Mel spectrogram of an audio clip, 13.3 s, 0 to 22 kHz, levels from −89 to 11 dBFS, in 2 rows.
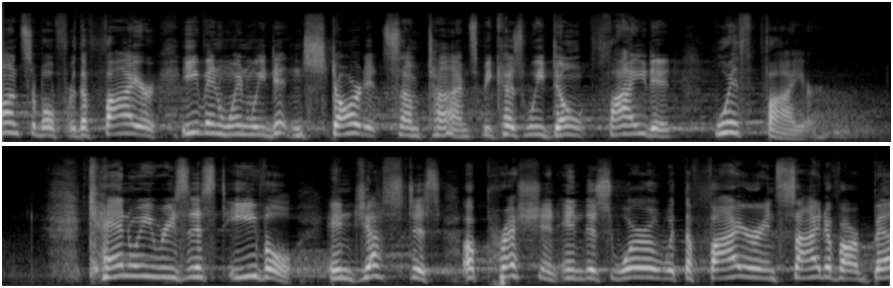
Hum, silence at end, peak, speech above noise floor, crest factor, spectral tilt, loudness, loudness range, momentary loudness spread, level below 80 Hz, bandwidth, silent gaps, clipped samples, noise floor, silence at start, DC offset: none; 0 s; -2 dBFS; 33 dB; 20 dB; -3.5 dB/octave; -23 LUFS; 4 LU; 7 LU; -64 dBFS; 15.5 kHz; none; under 0.1%; -56 dBFS; 0 s; under 0.1%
